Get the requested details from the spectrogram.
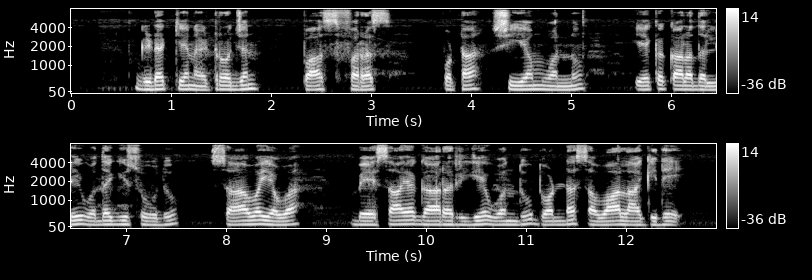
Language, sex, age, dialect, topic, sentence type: Kannada, male, 18-24, Mysore Kannada, agriculture, statement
